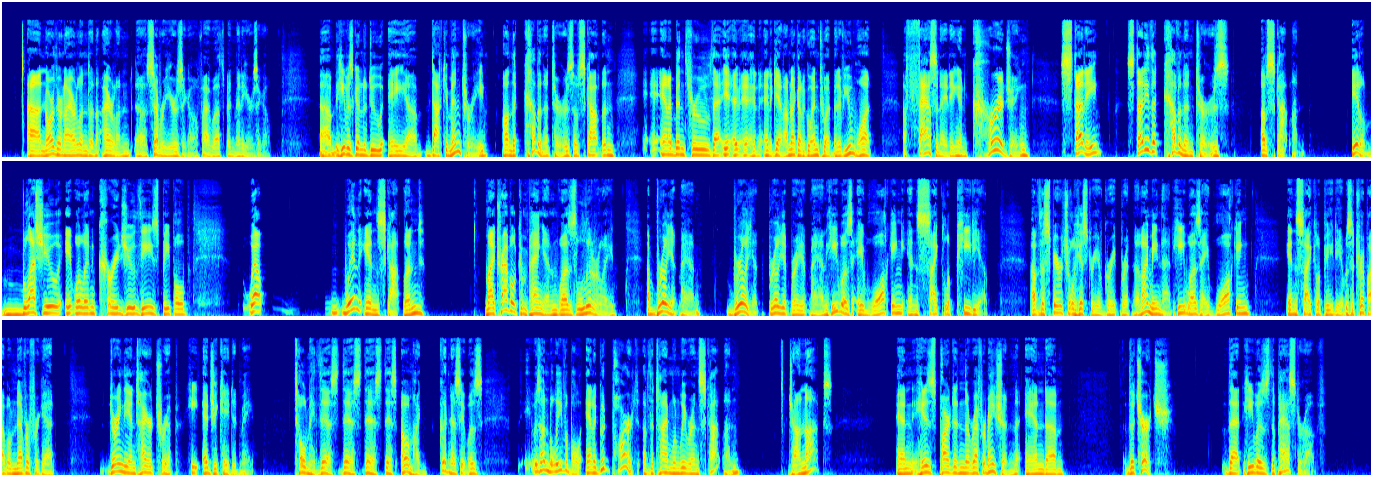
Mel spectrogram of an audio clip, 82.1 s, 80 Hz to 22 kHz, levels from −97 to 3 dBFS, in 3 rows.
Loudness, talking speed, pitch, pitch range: -25 LUFS, 120 wpm, 130 Hz, 115-155 Hz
